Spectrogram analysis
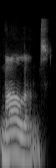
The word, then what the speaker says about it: New Orleans: It's like if you're in the United States and you've ever heard anybody from Massachusetts or from New Orleans. A friend of mine was born there, raised there. It's Nolans.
